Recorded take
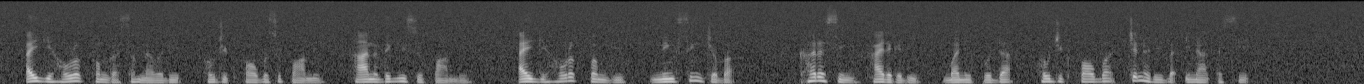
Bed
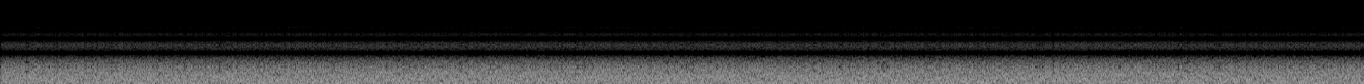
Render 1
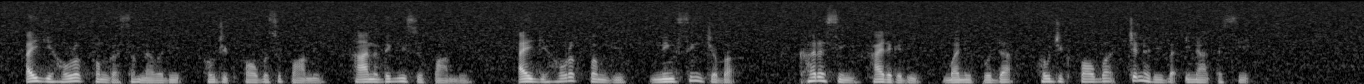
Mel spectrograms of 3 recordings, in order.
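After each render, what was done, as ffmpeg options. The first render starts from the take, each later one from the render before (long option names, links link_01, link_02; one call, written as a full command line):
ffmpeg -i in.wav -af "afftdn=noise_reduction=14:noise_floor=-34" out.wav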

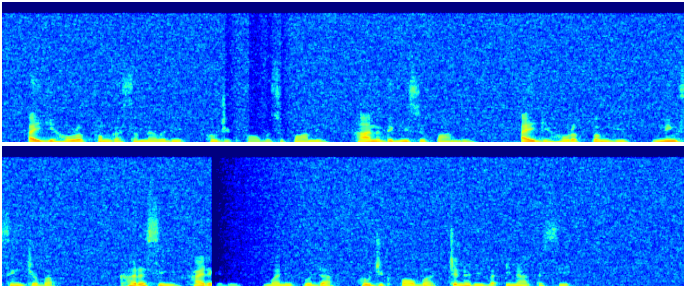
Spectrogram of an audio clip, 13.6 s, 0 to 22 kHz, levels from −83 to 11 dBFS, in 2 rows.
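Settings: ffmpeg -i in.wav -filter_complex "[0:a]asettb=1/sr,asplit=3[link_01][link_02][link_03];[link_01]atrim=end=2.224[link_04];[link_02]atrim=start=2.22:end=2.87,asetpts=PTS-STARTPTS,afade=type=in:duration=0.004:curve=qsin,afade=type=out:start_time=0.646:duration=0.004:curve=qsin,acompressor=threshold=-33dB:ratio=2:attack=3.2:release=140:knee=1:detection=peak[link_05];[link_03]atrim=start=2.866[link_06];[link_04][link_05]acrossfade=duration=0.004:curve1=hsin:curve2=qsin[link_07];[link_07][link_06]acrossfade=duration=0.004:curve1=qsin:curve2=hsin,asettb=1/sr,asplit=3[link_08][link_09][link_10];[link_08]atrim=end=5.784[link_11];[link_09]atrim=start=5.78:end=6.48,asetpts=PTS-STARTPTS,afade=type=in:duration=0.004:curve=qsin,afade=type=out:start_time=0.696:duration=0.004:curve=qsin,asuperstop=centerf=750:order=4:qfactor=5.5[link_12];[link_10]atrim=start=6.476[link_13];[link_11][link_12]acrossfade=duration=0.004:curve1=hsin:curve2=qsin[link_14];[link_14][link_13]acrossfade=duration=0.004:curve1=qsin:curve2=hsin,asplit=2[link_15][link_16];[link_15]atrim=end=8.91,asetpts=PTS-STARTPTS,afade=type=out:start_time=8.906:duration=0.004:curve=hsin[link_17];[link_16]atrim=start=8.91,asetpts=PTS-STARTPTS,afade=type=in:duration=1[link_18];[link_17][link_18]concat=n=2:v=0:a=1" out.wav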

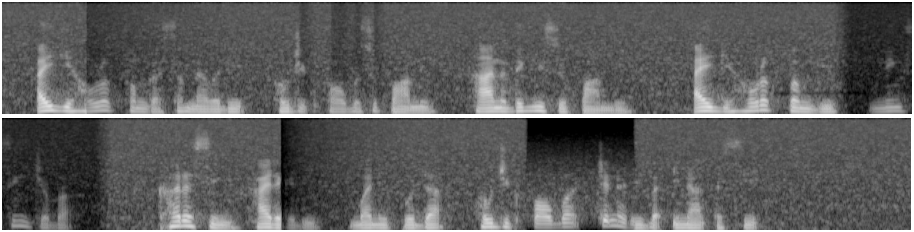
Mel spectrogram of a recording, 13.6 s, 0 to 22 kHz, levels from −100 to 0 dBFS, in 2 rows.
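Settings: ffmpeg -i in.wav -filter_complex "[0:a]asplit=3[link_01][link_02][link_03];[link_01]afade=type=out:start_time=10.74:duration=0.02[link_04];[link_02]highpass=340,lowpass=2000,afade=type=in:start_time=10.74:duration=0.02,afade=type=out:start_time=11.56:duration=0.02[link_05];[link_03]afade=type=in:start_time=11.56:duration=0.02[link_06];[link_04][link_05][link_06]amix=inputs=3:normalize=0,asplit=4[link_07][link_08][link_09][link_10];[link_07]atrim=end=0.63,asetpts=PTS-STARTPTS,afade=type=out:start_time=0.626:duration=0.004:curve=hsin:silence=0.211349[link_11];[link_08]atrim=start=0.63:end=6.37,asetpts=PTS-STARTPTS,afade=type=in:duration=1.16:silence=0.211349,afade=type=out:start_time=5.61:duration=0.13:curve=qua:silence=0.112202[link_12];[link_09]atrim=start=6.37:end=7.51,asetpts=PTS-STARTPTS,volume=-19dB[link_13];[link_10]atrim=start=7.51,asetpts=PTS-STARTPTS,afade=type=in:duration=0.13:curve=qua:silence=0.112202[link_14];[link_11][link_12][link_13][link_14]concat=n=4:v=0:a=1" out.wav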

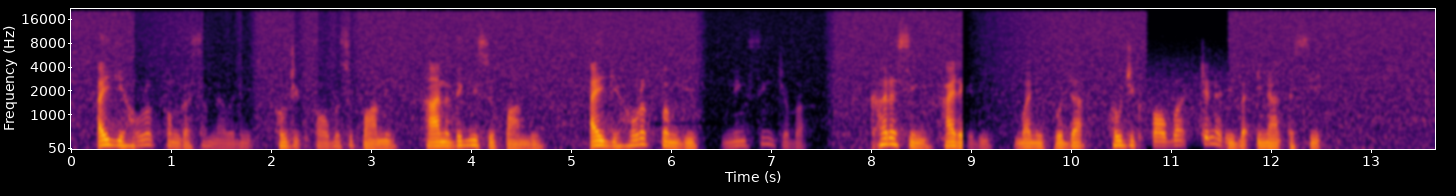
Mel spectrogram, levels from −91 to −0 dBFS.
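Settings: ffmpeg -i in.wav -filter_complex "[0:a]asettb=1/sr,asplit=3[link_01][link_02][link_03];[link_01]atrim=end=1.274[link_04];[link_02]atrim=start=1.27:end=1.95,asetpts=PTS-STARTPTS,afade=type=in:duration=0.004:curve=qsin,afade=type=out:start_time=0.676:duration=0.004:curve=qsin,acompressor=threshold=-37dB:ratio=8:attack=3.2:release=140:knee=1:detection=peak[link_05];[link_03]atrim=start=1.946[link_06];[link_04][link_05]acrossfade=duration=0.004:curve1=hsin:curve2=qsin[link_07];[link_07][link_06]acrossfade=duration=0.004:curve1=qsin:curve2=hsin" out.wav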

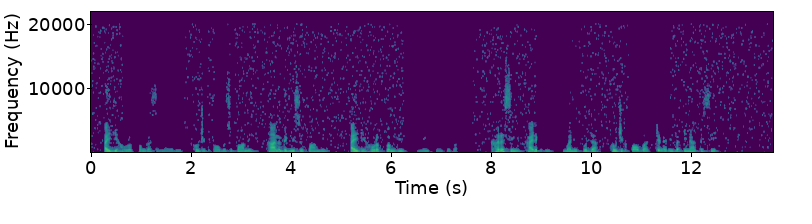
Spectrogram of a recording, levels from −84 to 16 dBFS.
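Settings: ffmpeg -i in.wav -af "bandreject=frequency=60:width_type=h:width=6,bandreject=frequency=120:width_type=h:width=6,bandreject=frequency=180:width_type=h:width=6,bandreject=frequency=240:width_type=h:width=6,afftfilt=real='re*gte(hypot(re,im),0.0158)':imag='im*gte(hypot(re,im),0.0158)':win_size=1024:overlap=0.75" out.wav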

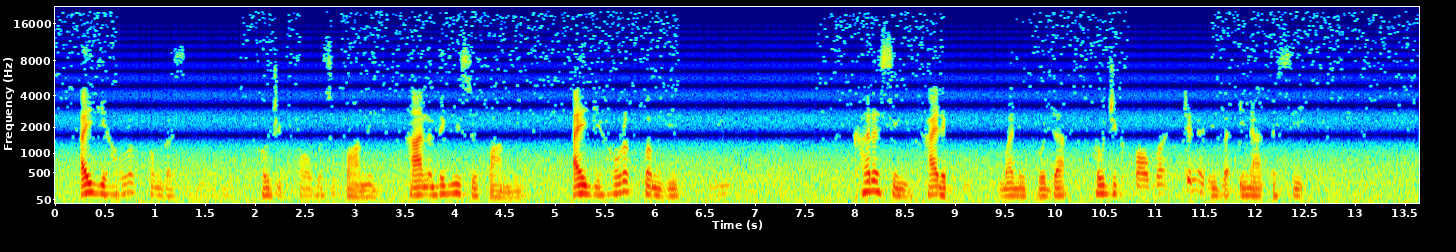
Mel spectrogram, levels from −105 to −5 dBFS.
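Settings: ffmpeg -i in.wav -i bed.wav -filter_complex "[1:a]volume=-11.5dB[link_01];[0:a][link_01]amix=inputs=2:normalize=0" out.wav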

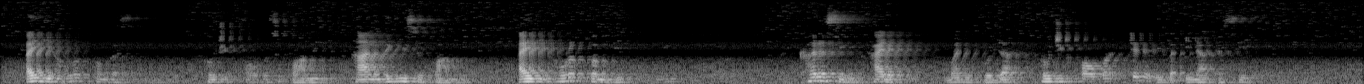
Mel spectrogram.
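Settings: ffmpeg -i in.wav -filter_complex "[0:a]asplit=2[link_01][link_02];[link_02]adelay=22,volume=-4.5dB[link_03];[link_01][link_03]amix=inputs=2:normalize=0,aecho=1:1:93|186|279|372|465|558:0.355|0.174|0.0852|0.0417|0.0205|0.01" out.wav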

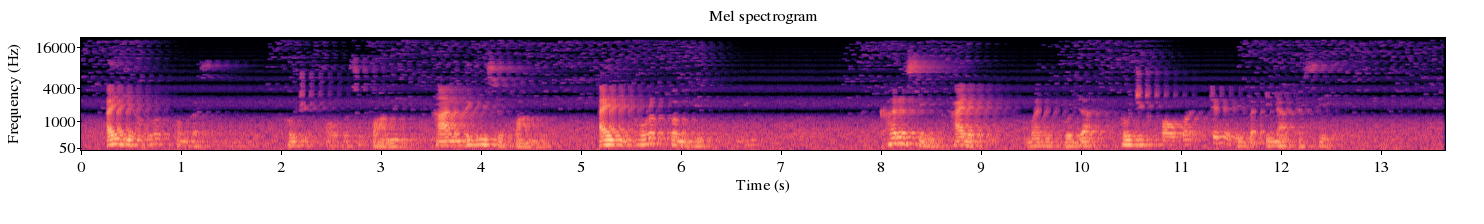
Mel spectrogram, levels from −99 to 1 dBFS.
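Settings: ffmpeg -i in.wav -af "volume=2dB,alimiter=limit=-1dB:level=0:latency=1" out.wav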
